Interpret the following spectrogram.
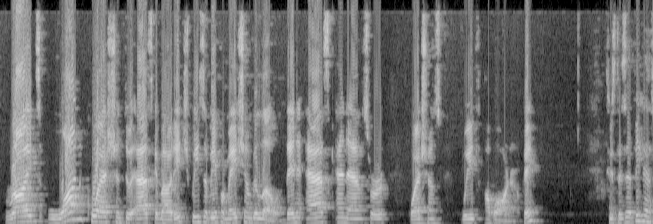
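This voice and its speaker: A man, his voice sitting a little higher than most men's. He walks learners through an English lesson in both languages, patiently and step by step, checking in with "ok?" after each point. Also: fairly bright tone. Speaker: English teacher. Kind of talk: bilingual classroom lesson.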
